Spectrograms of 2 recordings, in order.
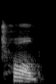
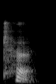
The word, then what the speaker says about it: Tau: t-a-u and tau pronounced tov is th yes but it can also be pronounced tur if it's at the beginning of a word that gets a bit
